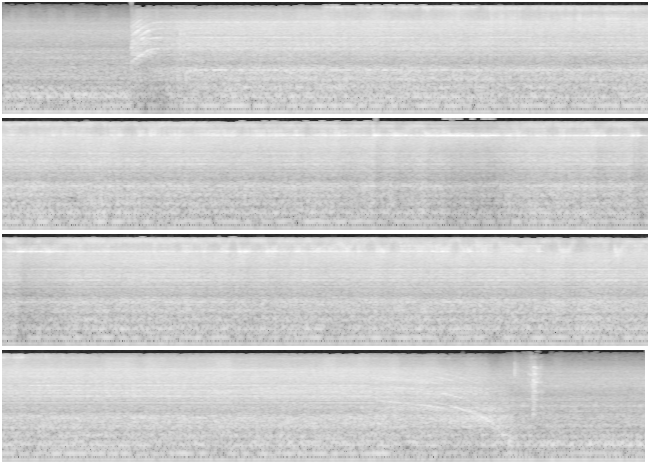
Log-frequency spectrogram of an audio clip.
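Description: Metal lathe spindle spinning up with a rising whine about a second and a half in, running steadily with gear whine while turning a small brass part, then winding down near the end.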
